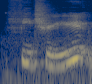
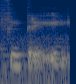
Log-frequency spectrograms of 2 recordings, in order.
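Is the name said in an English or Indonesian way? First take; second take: English; Indonesian. First: The name is said with an English pronunciation. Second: The name is said with an Indonesian pronunciation. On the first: It is made easier for English speakers. "in English, I would pronounce Fitri because that's just how an you know someone who speaks English would pronounce it" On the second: It is the name as said at home. "like in Indonesia, I would say Fitri"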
